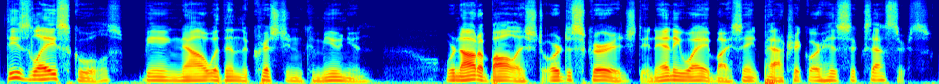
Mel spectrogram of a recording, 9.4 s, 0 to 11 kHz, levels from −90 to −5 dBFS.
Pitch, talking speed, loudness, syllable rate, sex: 95 Hz, 145 wpm, -23 LUFS, 4.7 syllables/s, male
